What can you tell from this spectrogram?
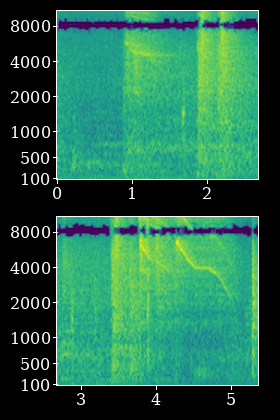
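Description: Wood pallet nailing machine working: sharp clanks and knocks over a steady low hum, with high squeals that fall in pitch, the clearest about four seconds in.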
